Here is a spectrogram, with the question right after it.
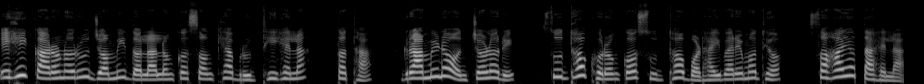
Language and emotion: Odia, neutral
